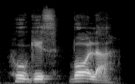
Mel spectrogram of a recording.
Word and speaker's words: hugis bola: Another variation is hugis bola. Hugis bola. Hugis bola. Hugis bola is spelled as H-U-G-I-S hyphen B-O-L-A. It means ball shape. Bola, the Tagalog word for ball, is spelled as B-O-L-A.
